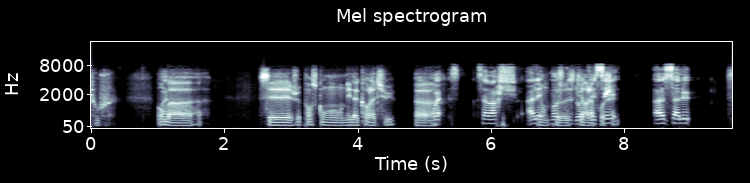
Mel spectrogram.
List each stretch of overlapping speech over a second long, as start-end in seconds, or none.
6.7-7.9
